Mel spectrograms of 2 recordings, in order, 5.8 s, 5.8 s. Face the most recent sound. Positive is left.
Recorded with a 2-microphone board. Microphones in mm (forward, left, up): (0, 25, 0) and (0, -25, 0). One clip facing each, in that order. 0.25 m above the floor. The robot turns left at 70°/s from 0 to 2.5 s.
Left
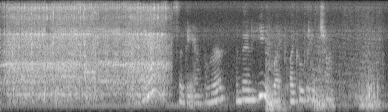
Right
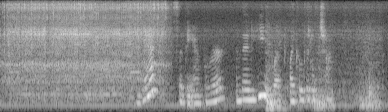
turn(degrees=80)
